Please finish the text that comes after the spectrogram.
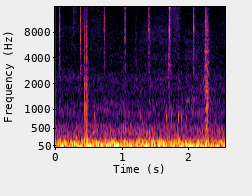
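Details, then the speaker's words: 2001-04 Chevy Optra driving after replacing the CV axle with the torn boot, first suspected to be the strut: steady road rumble and light interior rattles, no clunk, so the fix worked. "Oh. I think it's already fixed. No more sounds."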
